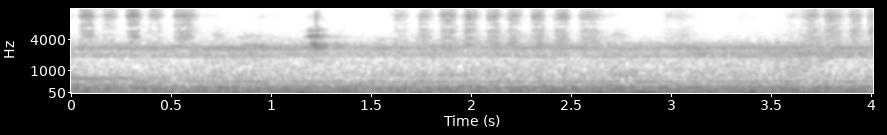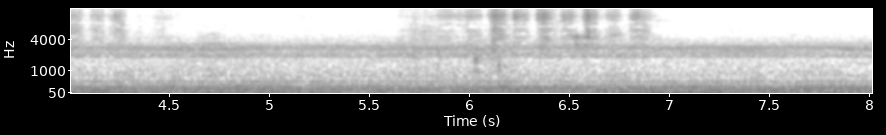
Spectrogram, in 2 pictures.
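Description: Fingers rubbing and working through oiled, wet hair against the scalp: a faint crackly rustle that comes and goes in spells.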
